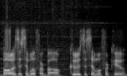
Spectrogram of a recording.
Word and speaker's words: beaucoup: is the symbol for beau coup is the symbol for coup you all say beaucoup its bow and then coup that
